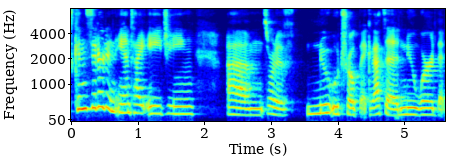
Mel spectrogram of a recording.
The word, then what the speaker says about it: nootropic: So it's considered an anti-aging sort of nootropic. That's a new word that maybe you haven't heard before. It's spelled Nootropic.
